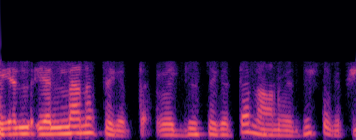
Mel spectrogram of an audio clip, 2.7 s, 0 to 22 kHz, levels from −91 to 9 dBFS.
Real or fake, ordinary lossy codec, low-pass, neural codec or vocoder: real; none; 3.6 kHz; none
